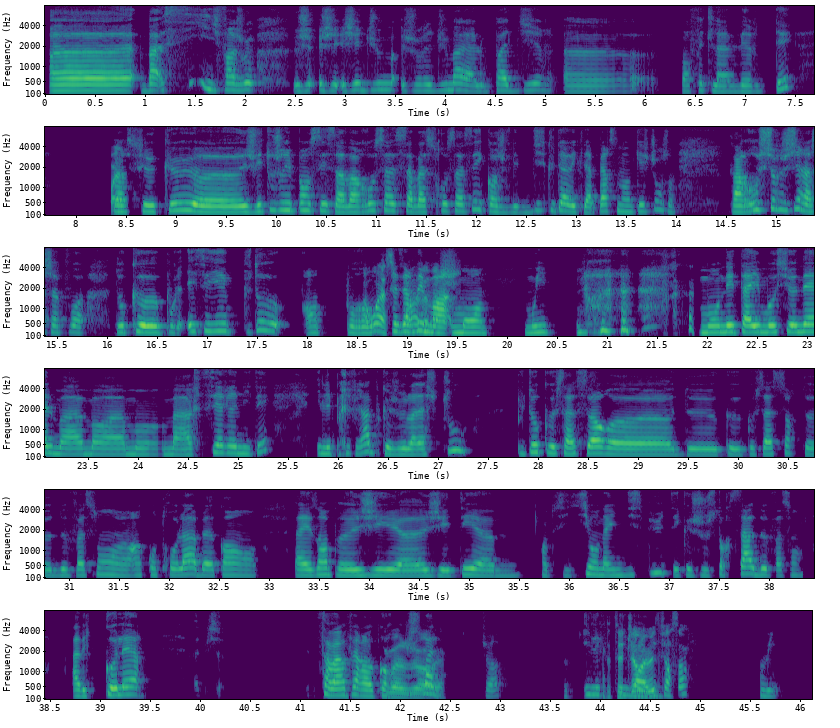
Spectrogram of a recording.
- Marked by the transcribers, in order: drawn out: "Heu"; stressed: "si"; drawn out: "heu"; stressed: "resurgir"; laugh; unintelligible speech
- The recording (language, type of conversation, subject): French, unstructured, Penses-tu que la vérité doit toujours être dite, même si elle blesse ?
